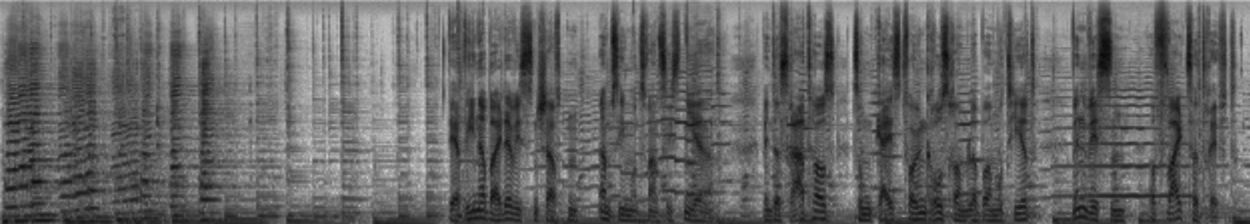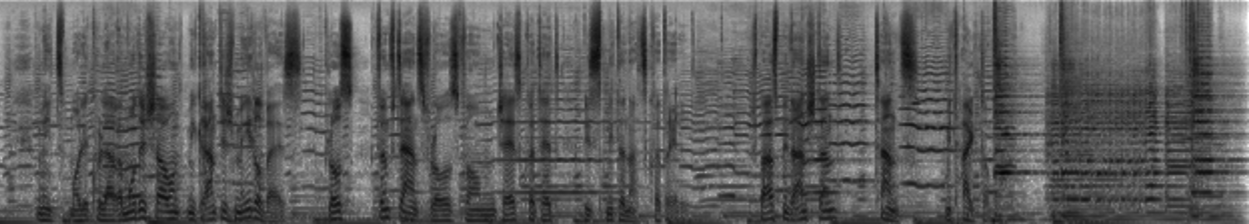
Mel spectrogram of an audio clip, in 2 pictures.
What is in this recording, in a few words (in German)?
radiospot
